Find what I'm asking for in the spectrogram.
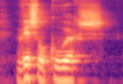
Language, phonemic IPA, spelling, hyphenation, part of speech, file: Dutch, /ˈʋɪ.səlˌkurs/, wisselkoers, wis‧sel‧koers, noun, Nl-wisselkoers.ogg
- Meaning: 1. exchange rate 2. the price of a bill of exchange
